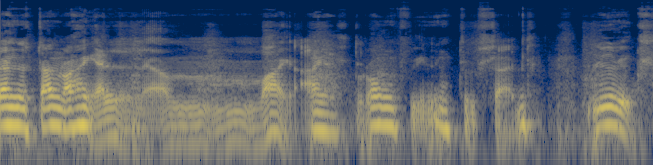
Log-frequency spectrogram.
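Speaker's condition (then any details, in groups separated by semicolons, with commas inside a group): Muscular Parkinson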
